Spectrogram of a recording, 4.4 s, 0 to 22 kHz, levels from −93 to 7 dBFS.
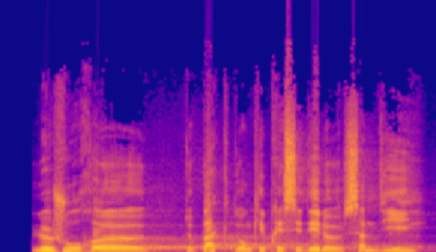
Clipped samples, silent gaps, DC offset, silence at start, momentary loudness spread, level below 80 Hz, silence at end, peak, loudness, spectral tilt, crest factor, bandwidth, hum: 0.2%; none; under 0.1%; 0.3 s; 9 LU; -46 dBFS; 0.15 s; 0 dBFS; -11 LUFS; -3.5 dB/octave; 12 dB; 19.5 kHz; none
